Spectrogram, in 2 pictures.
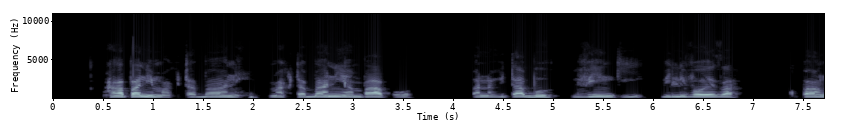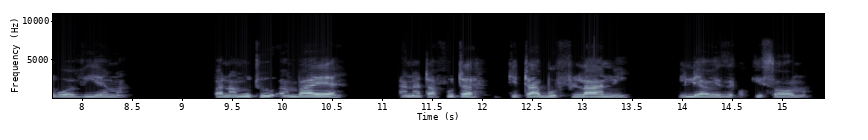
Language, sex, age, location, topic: Swahili, male, 18-24, Nairobi, education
